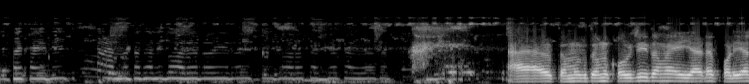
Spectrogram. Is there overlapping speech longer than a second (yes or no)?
no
